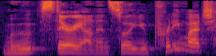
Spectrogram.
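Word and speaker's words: mysterion (μυστήριον): Well, the word mystery in the Bible, and you'll read it a number of times, especially in the New Testament, it represents the Greek word that's pronounced mysterion. So you can hear it. It sounds the same.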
